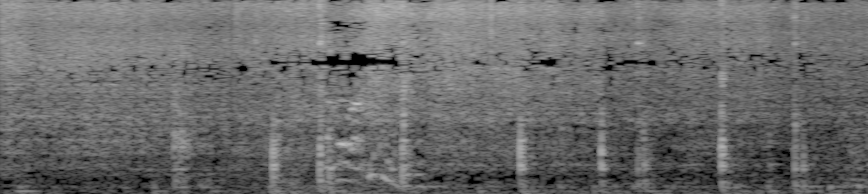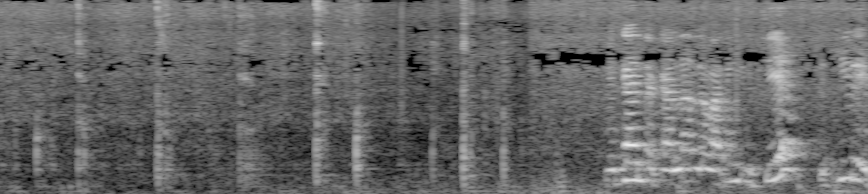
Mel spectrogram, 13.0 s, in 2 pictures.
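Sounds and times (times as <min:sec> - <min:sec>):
onion and tomato sizzling in oil: 0:00.0 - 0:13.0
metal spoon scraping a pan: 0:01.3 - 0:10.8.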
